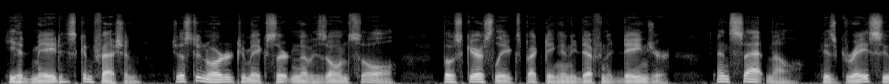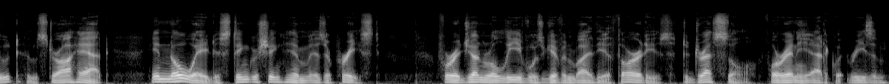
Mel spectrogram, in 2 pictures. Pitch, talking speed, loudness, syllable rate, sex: 90 Hz, 180 wpm, -18 LUFS, 3.7 syllables/s, male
